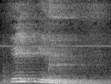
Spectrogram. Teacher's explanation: ई तालु, जीभ का पीछे का हिस्सा, लेकिन टच नहीं हो रहा है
